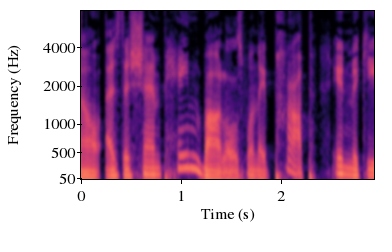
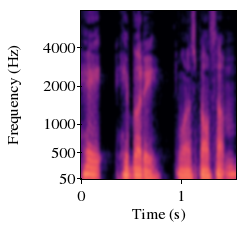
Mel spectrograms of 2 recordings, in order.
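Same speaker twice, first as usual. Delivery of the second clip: pretend creepy manner. Acting out a pickup line about smelling like a ride: mock creepy tone. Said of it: "That's not creepy at all".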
